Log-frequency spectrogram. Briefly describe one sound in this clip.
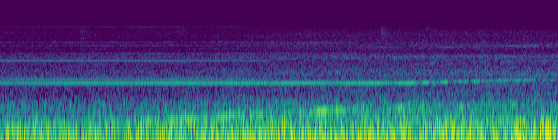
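A tram's electric motor whines, rising in pitch as it speeds up.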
